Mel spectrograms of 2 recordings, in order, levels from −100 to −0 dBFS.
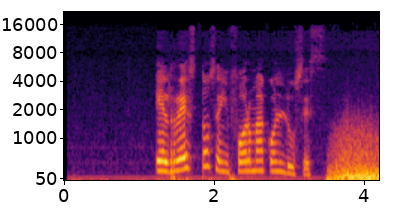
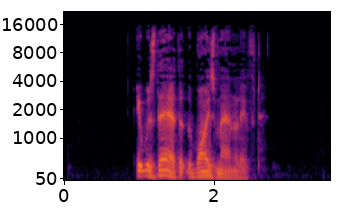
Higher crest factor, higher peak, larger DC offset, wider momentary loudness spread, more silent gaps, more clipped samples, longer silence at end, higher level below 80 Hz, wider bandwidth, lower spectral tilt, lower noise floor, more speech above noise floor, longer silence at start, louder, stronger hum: second, 16 dB vs 22 dB; first, -4 dBFS vs -16 dBFS; neither; second, 12 LU vs 15 LU; neither; neither; second, 0 s vs 0.95 s; first, -26 dBFS vs -62 dBFS; second, 14.5 kHz vs 16 kHz; first, -8.5 dB/octave vs -4.5 dB/octave; second, -50 dBFS vs -87 dBFS; second, 31 dB vs 52 dB; second, 0.1 s vs 0.95 s; first, -19 LUFS vs -35 LUFS; neither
